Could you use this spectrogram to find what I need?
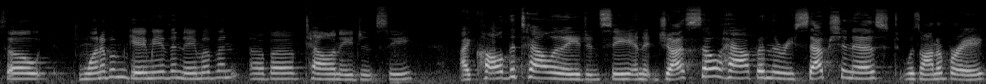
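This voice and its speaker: Speaking at a moderate pace, a woman with an American accent uses fairly even intonation at a high pitch. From Los Angeles, US. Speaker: voice actress. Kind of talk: interview before an audience. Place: studio.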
